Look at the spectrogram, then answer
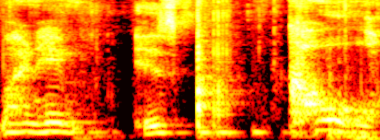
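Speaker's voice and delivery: pained, high, wincing voice through the pain. Voicing a man with a broken leg giving his name, wincing through the pain. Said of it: "He winces through the pain".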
